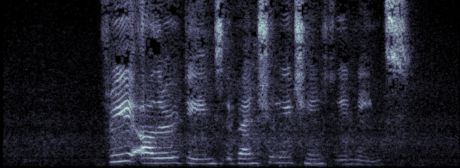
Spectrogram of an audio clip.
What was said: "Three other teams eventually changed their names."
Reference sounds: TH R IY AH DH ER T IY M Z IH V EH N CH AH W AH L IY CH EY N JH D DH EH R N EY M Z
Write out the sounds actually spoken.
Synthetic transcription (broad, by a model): T R IY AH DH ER T IY M Z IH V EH N CH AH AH L IY CH EY N JH D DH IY N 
